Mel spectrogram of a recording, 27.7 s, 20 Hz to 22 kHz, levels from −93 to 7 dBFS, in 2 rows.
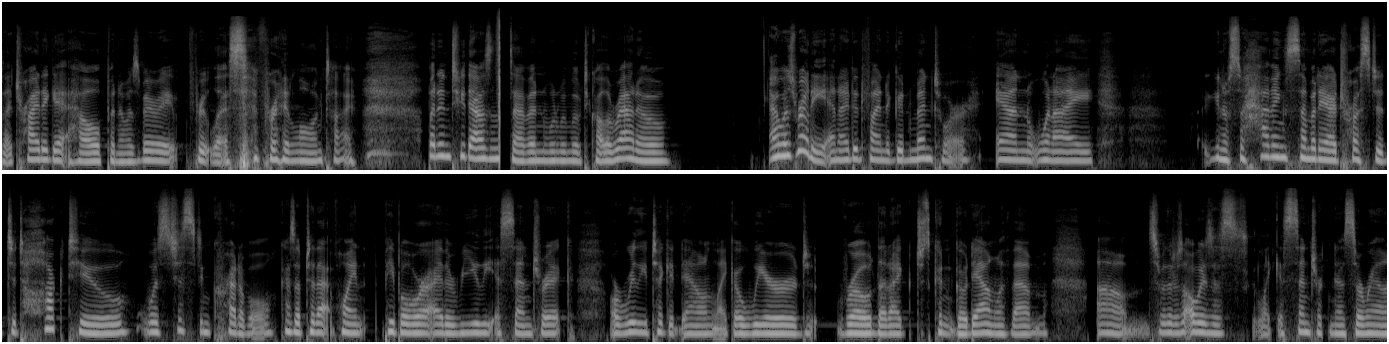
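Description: At 4.92 s the sound thins into a short burst of hiss, then drops to near silence for about 112 ms before the speech returns at 5.09 s. This is a wireless microphone squelch dropout: the analogue FM radio link weakened, the receiver's noise rose as the carrier faded, and its squelch circuit shut the output off until the signal recovered strongly enough to reopen the audio path.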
